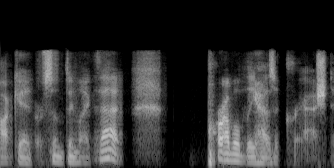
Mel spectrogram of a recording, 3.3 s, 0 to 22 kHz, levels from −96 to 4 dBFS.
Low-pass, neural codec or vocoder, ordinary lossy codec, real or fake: 7.2 kHz; codec, 16 kHz, 0.8 kbps, ZipCodec; AAC, 32 kbps; fake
